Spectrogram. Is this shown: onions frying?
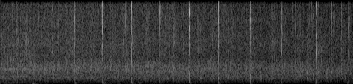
no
